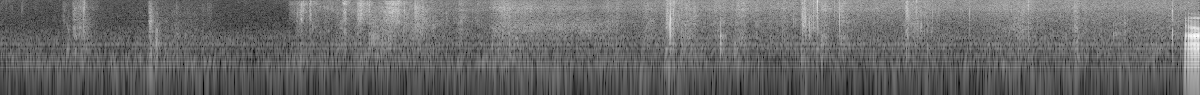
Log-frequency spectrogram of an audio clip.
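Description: Faint hiss of water spraying from a Rain Bird rotor sprinkler head, starting about a second and a half in, with scattered light ticks.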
